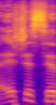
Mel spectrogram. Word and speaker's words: এসেছে: এখানে মোহাম্মদ হা মোটাহা না এটা মোহাম্মদ ও ফাতিহা নতুন মাদ্রাসায় এসেছে দেখবেন অনেকে সে বলে এসেছে না এসেছে না এসেছে ছটা সুন্দর করে উচ্চারণ করবেন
